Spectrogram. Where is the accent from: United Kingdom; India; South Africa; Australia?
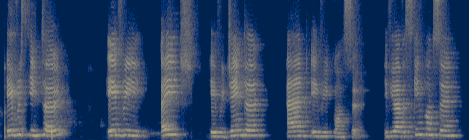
South Africa; Well, being proudly South African is quite amazing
